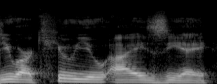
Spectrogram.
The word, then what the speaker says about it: Urquiza: So Kristen Urquiza, I'm assuming is how it's pronounced, Urquiza.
